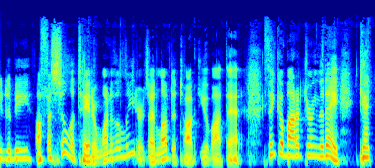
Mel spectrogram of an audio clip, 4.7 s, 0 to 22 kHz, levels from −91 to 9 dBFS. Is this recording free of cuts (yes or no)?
no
